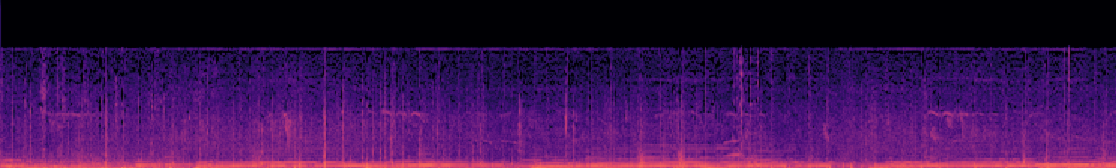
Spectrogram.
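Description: Background music with long held notes, over horses' hooves clip-clopping and a horse whinnying.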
